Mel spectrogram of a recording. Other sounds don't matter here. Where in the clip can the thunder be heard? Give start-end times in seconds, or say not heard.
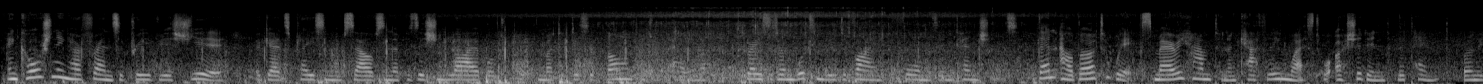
6.3-9.7.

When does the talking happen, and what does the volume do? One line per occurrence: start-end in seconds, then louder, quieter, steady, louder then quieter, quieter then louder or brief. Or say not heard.
0.0-14.8 steady.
